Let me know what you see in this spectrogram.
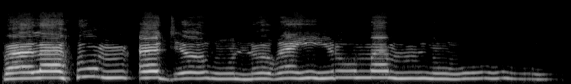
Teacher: Nggak boleh dengung di ajrun di situ ya. Itu ilhar. Falahum ajrun ghairu mamnun.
